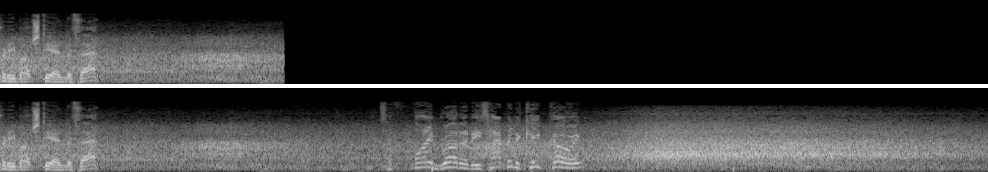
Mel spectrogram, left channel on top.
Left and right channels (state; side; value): drops out; left; at 2.9 s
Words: much the end of that. It's a fine run and he's happy to keep going.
